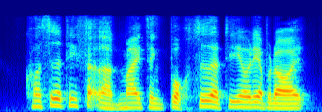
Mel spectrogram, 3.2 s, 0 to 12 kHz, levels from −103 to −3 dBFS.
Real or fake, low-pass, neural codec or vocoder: fake; 7.2 kHz; codec, 16 kHz, 1 kbps, X-Codec, WavLM features, trained on Multilingual LibriSpeech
